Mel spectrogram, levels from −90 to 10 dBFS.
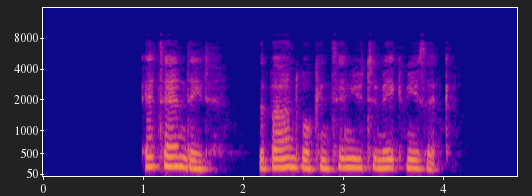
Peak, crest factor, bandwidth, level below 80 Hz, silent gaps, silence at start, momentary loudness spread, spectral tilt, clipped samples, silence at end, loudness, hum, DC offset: -6 dBFS; 18 dB; 7.6 kHz; -68 dBFS; 2.09-2.14 s; 1 s; 11 LU; -8.5 dB/octave; under 0.1%; 0.8 s; -22 LUFS; none; under 0.1%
